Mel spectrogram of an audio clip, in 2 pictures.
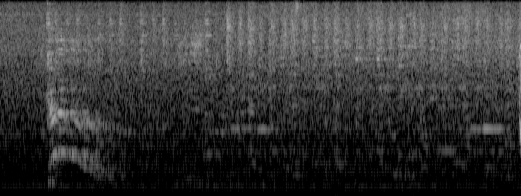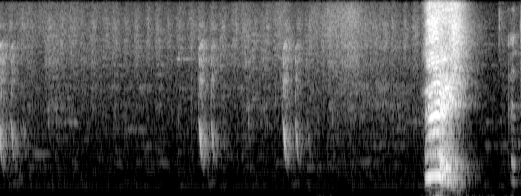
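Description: A single sharp, loud sneeze bursts out near the end, after soft breathing and small rustles, during casual French-speaking gaming chatter.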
